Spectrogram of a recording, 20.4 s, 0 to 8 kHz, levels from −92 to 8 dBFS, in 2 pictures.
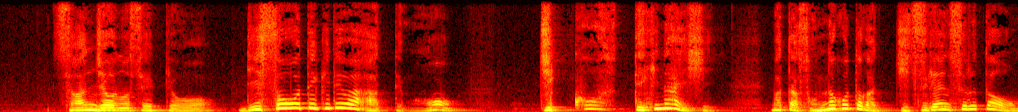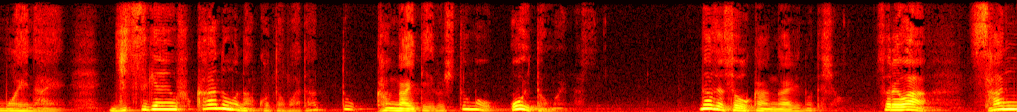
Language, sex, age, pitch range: Japanese, male, 60-79, 140-210 Hz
